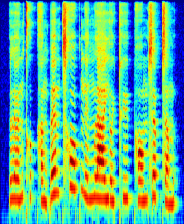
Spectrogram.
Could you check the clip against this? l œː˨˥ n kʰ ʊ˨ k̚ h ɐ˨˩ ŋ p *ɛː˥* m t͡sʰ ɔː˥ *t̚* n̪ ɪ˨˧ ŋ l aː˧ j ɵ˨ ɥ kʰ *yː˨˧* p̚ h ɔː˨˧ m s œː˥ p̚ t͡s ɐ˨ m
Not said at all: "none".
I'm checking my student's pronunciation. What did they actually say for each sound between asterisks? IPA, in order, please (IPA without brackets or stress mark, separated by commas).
ɛː˥, k̚, yː˧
